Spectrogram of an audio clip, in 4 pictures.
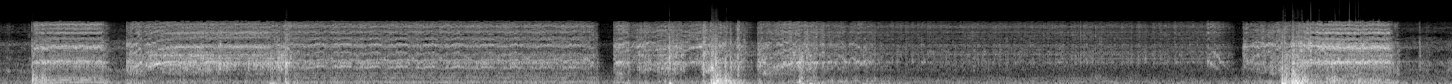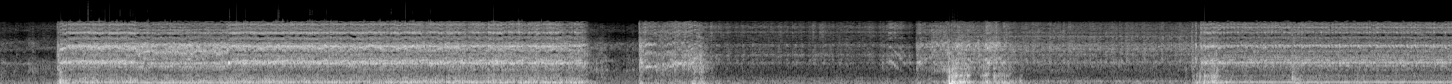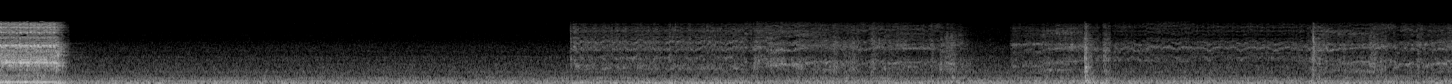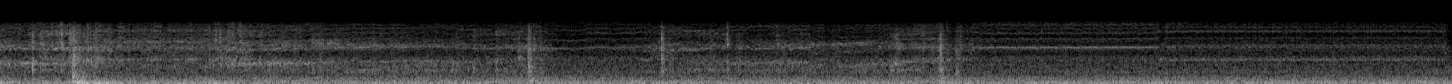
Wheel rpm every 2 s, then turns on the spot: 70, 280, 260, 230, 190, 160, 170, 80, 200, 210, 160, 160, 180, 160, 140, 10, 0, 0, 0, 0, 0, 0, 0, 0, 0, 0, 0, 0, 0.
22-24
